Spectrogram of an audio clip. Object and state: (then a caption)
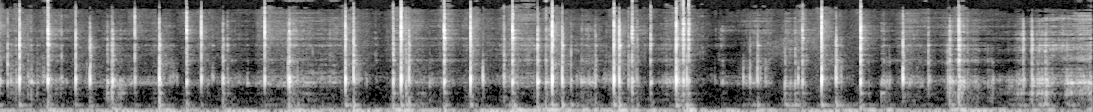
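Metal-framed glass box tapped with nails. Long painted nails tap and scratch quickly across the lid and clear glass sides of a small hollow treasure-chest box with an ornate bronze-coloured metal frame, filled with colourful plastic gems. The result is a rapid, uneven run of crisp, dry clicks with a faint glassy ring and light scratching between them, each tap dying away almost at once.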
